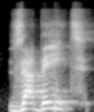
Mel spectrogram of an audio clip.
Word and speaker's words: Zabit: Zabit. That's it. 2 syllables.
